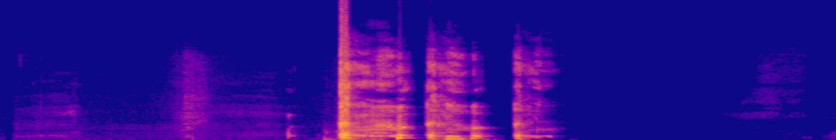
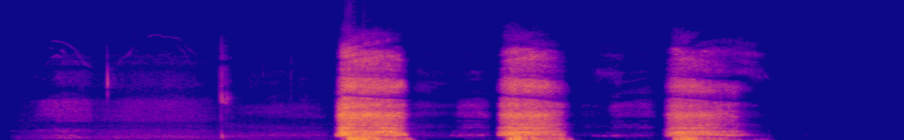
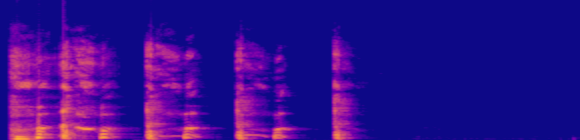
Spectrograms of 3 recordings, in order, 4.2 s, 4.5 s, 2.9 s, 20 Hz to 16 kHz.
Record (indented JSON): {
  "cough_length": "4.2 s",
  "cough_amplitude": 32768,
  "cough_signal_mean_std_ratio": 0.25,
  "exhalation_length": "4.5 s",
  "exhalation_amplitude": 30565,
  "exhalation_signal_mean_std_ratio": 0.36,
  "three_cough_length": "2.9 s",
  "three_cough_amplitude": 32764,
  "three_cough_signal_mean_std_ratio": 0.35,
  "survey_phase": "beta (2021-08-13 to 2022-03-07)",
  "age": "18-44",
  "gender": "Female",
  "wearing_mask": "No",
  "symptom_cough_any": true,
  "symptom_runny_or_blocked_nose": true,
  "symptom_sore_throat": true,
  "smoker_status": "Ex-smoker",
  "respiratory_condition_asthma": false,
  "respiratory_condition_other": false,
  "recruitment_source": "Test and Trace",
  "submission_delay": "2 days",
  "covid_test_result": "Positive",
  "covid_test_method": "ePCR"
}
